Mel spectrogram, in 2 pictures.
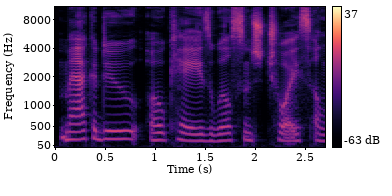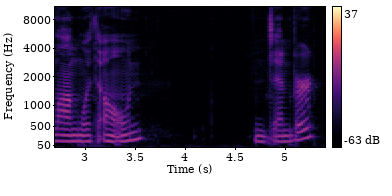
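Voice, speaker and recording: A woman's voice: sits low, slow pace. A woman narrator reading old newspaper headlines in a matter-of-fact way, adding informal summaries as she goes.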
